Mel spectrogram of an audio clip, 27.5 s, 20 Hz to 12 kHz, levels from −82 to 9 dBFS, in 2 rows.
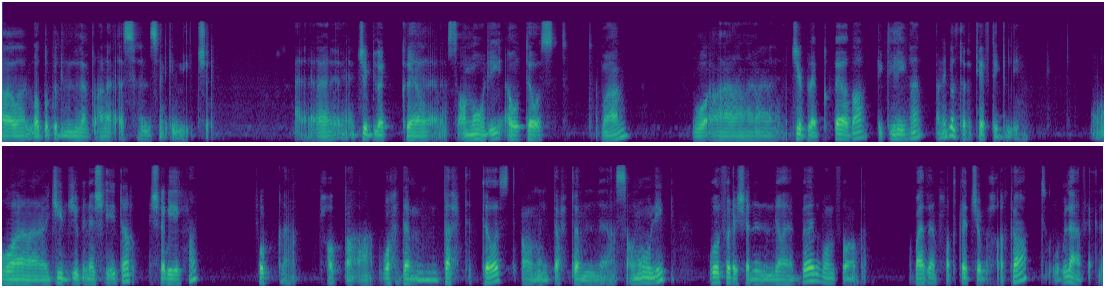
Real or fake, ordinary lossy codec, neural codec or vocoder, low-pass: fake; none; codec, 16 kHz, 1 kbps, FreqCodec, larger model; 7.2 kHz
